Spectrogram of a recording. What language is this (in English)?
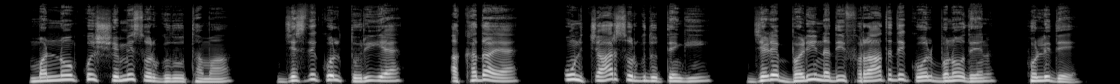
Dogri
